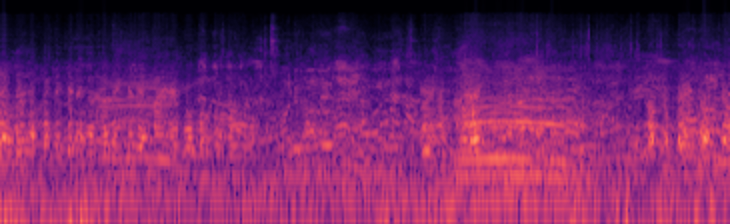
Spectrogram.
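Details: Javanese cattle kept for breeding at the Pasar Sapi cattle market in Pati, Central Java; a deep, drawn-out moo with rich harmonics rises midway, surrounded by steady chatter of people and passing vehicle noise.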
